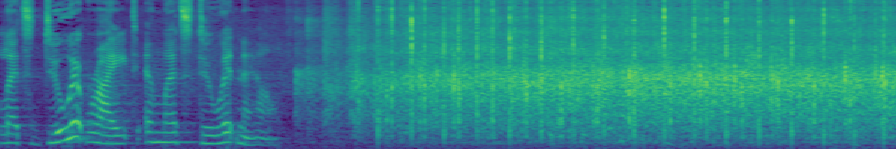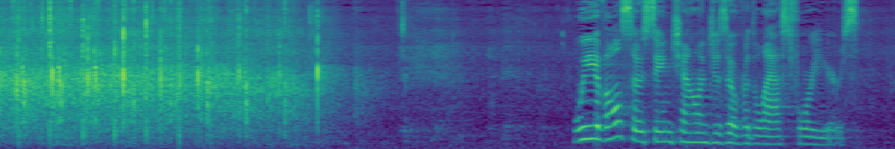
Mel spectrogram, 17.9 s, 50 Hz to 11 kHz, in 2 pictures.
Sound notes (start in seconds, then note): 8.5 applause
